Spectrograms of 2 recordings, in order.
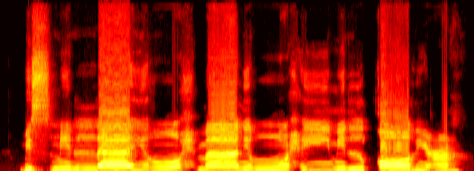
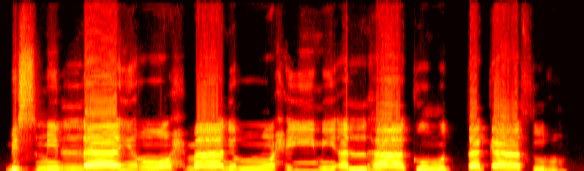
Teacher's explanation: cara bacanya khusus pada surah Al-Qari'ah ini kita lewati alifnya atau hamzah wasolnya. Berbeda ketika pada surah At-Takatsur kita tetap membaca hamzah qata'-nya.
